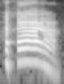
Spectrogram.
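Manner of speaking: high, loud gloating ha ha; taunting cackle; mocking laugh. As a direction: jeer at the chef on screen. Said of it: "be like".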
